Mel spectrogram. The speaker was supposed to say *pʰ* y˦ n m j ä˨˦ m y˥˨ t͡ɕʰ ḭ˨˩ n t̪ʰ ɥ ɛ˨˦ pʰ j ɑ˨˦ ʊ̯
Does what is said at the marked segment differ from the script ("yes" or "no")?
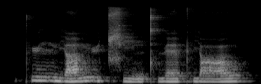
no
